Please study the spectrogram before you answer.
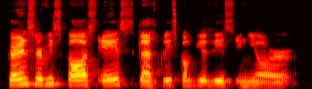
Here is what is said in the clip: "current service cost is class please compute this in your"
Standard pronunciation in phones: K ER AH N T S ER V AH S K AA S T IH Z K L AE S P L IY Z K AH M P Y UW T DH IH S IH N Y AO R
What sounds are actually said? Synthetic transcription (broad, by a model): K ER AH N T S ER V AH S K AA S T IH S K L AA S P L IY S K AH M P Y UW T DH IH S IH N Y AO R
